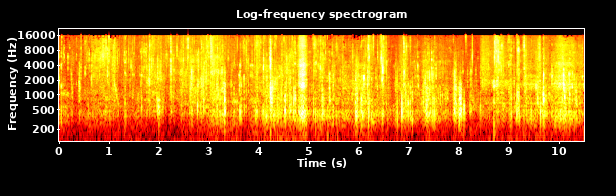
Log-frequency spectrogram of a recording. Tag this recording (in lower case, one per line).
people eating noodle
